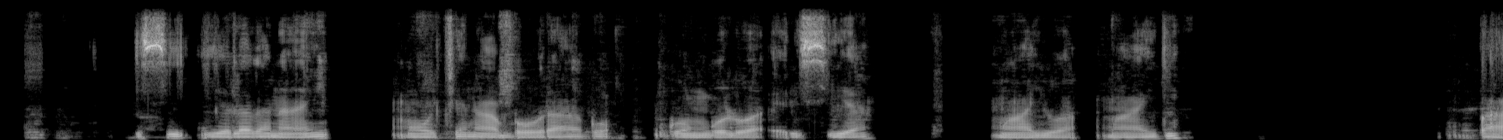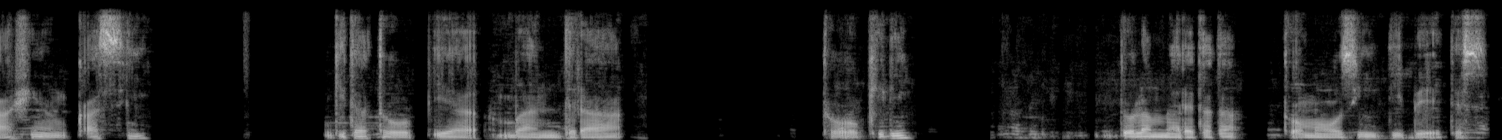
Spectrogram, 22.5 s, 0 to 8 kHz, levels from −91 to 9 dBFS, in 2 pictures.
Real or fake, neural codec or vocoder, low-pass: real; none; 7.2 kHz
